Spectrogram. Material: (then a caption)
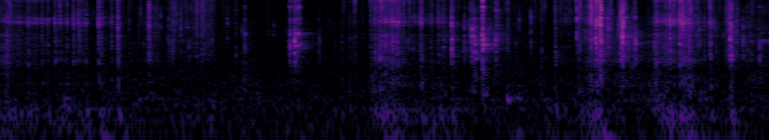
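Soap. A utility knife blade shaves layered curls off the bottom edge of a dry, cream-colored solid bar of Nevskaya Cosmetics soap. The result is a dense run of dry, crisp crackling and scraping with bright, sharp clicks, swelling into louder crunchy bursts as the curls break away.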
